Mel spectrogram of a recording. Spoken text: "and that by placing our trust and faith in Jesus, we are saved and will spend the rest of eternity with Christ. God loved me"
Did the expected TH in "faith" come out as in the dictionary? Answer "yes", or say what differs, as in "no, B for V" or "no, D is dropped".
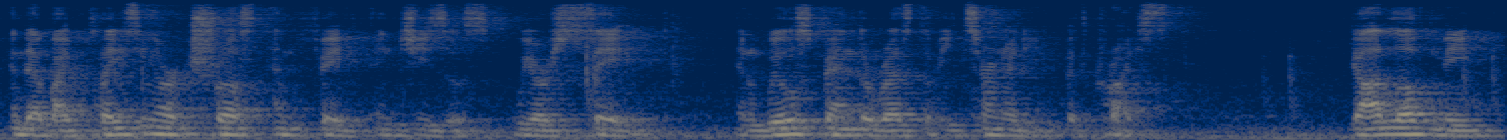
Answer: yes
